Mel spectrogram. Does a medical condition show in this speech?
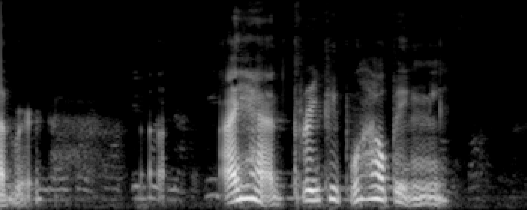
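Yes: cerebral palsy.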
